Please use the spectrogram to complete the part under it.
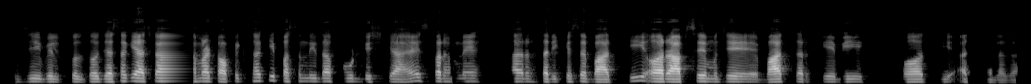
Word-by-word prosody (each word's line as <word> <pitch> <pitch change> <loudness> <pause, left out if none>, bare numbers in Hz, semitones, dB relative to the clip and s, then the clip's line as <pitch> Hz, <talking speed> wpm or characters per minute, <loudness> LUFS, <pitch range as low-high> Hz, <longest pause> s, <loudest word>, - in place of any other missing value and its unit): जी, 135 +2 -8
बिल्कुल। 130 0 -8
तो 135 - -1
जैसा 130 +3 -1
कि 155 - -5
आज 140 -1 +4
का 150 - +3 0.3
हमारा 145 0 +2
टॉपिक 135 +2 0
था 160 - -1
कि 190 +4 -7
पसंदीदा 145 -3 -5
फ़ूड 140 -1 -13
डिश 135 0 -10
क्या 125 -2 -1
है। 140 - -3
इस 165 0 -16
पर 150 -1 +1
हमने 140 +1 -9 0.4
हर 135 0 -1
तरीके 130 0 -3
से 140 +2 -4
बात 115 -2 +3
की, 170 +3 -6
और 135 -3 +7
आपसे 125 +3 +7
मुझे 130 -1 -3
बात 125 +1 +7
करके 125 0 -8
भी 125 +2 -10 0.5
बहुत 120 0 -1
ही - - -14
अच्छा 110 -2 -13
लगा। 100 +1 -19
130 Hz, 200 wpm, -24 LUFS, 125-140 Hz, 0.5 s, और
